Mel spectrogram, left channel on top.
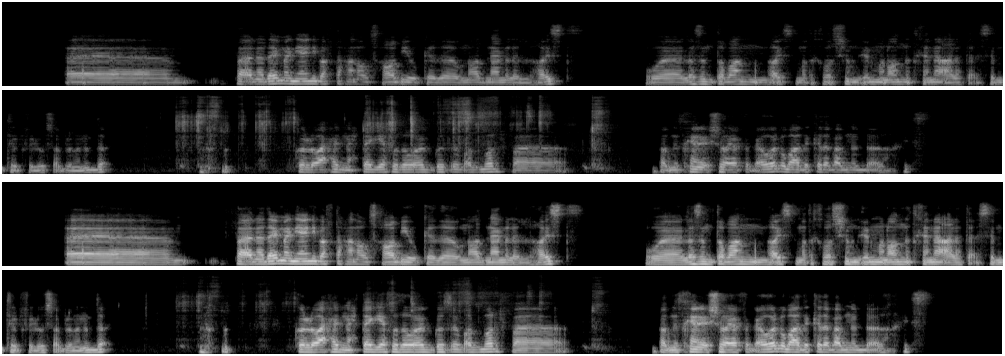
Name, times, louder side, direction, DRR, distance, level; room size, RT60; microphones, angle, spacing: voice 1, 0.6-1.9 2.3-5.8 6.4-11.1 12.0-12.3 12.9-15.7 16.6-19.3, right 8 dB, 65° right, 0.3 m, -23 dB
sound 1, 10.4-10.5 11.4-16.2, left 7 dB, 35° left, 0.4 m, -40 dB
2.9 x 2.1 x 4.1 m
head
